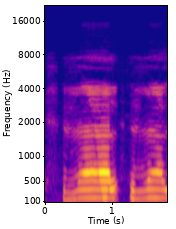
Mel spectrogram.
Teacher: জিহ্বার আগা দাঁতের আগা থেকে উচ্চারণ করবেন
